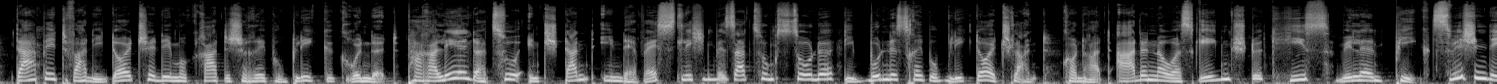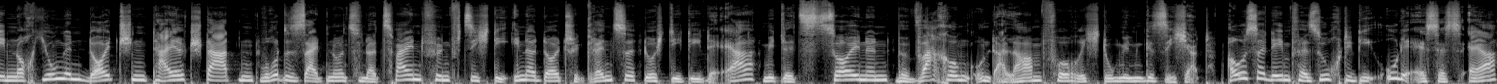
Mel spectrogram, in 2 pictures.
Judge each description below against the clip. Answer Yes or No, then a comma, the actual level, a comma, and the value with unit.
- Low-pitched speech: No, medium, 175 Hz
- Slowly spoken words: Yes, slow, 95 wpm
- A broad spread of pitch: Yes, wide, 6.1 semitones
